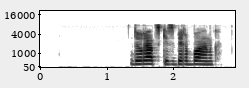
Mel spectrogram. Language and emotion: Russian, angry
